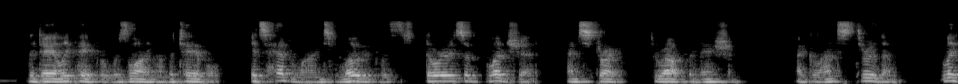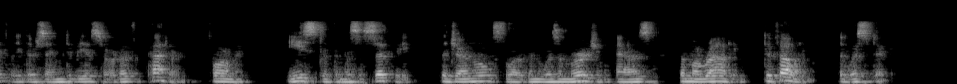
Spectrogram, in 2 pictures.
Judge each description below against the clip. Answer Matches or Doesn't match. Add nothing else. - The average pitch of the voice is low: Matches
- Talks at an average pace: Matches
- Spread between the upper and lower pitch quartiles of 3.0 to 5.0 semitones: Doesn't match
